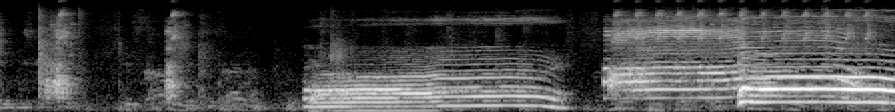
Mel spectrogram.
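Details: Howling Husky, quiet at first with a few soft sounds, then a steady mid-pitched howl lasting nearly three seconds that bends down at its end, followed after a short pause by a higher, strained howl with rich overtones.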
